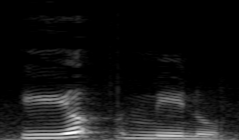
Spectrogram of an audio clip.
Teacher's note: حمزہ ساکنہ جب ہوتا ہے تو اس کو ٹوچ کرتے ہیں, جرک سے پڑھتے ہیں, جھٹکے سے.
